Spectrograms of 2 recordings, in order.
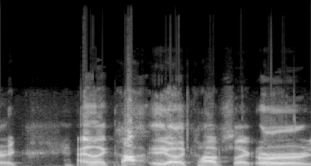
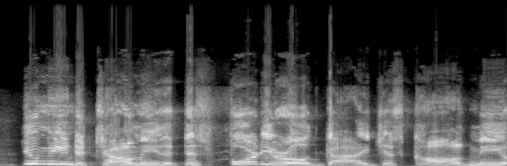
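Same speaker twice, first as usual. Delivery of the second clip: put-on angry voice, higher pitch; 10 semitones higher than usual. Retelling what a cop said on the phone: imitating an angry cop. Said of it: "the cop was pissed".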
